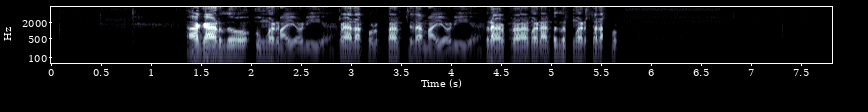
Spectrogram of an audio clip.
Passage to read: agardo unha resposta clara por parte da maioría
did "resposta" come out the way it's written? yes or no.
no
